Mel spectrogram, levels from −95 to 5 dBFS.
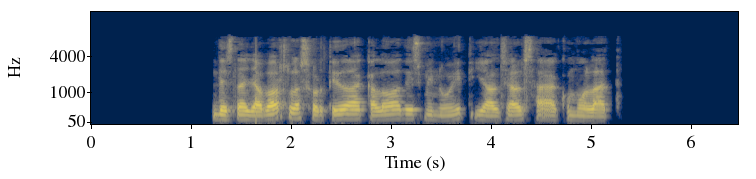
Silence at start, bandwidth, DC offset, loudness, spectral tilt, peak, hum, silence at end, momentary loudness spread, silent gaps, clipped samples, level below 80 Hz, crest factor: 1.2 s; 8 kHz; under 0.1%; -18 LUFS; -4 dB/octave; -2 dBFS; none; 1.3 s; 11 LU; none; under 0.1%; -62 dBFS; 18 dB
